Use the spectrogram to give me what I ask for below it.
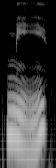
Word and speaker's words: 你: One is ni, and the other is nin. Let's practice reading them. Ni, ni, ni, nin, nin, nin. Both ni and nin all mean you. The difference is the tone.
